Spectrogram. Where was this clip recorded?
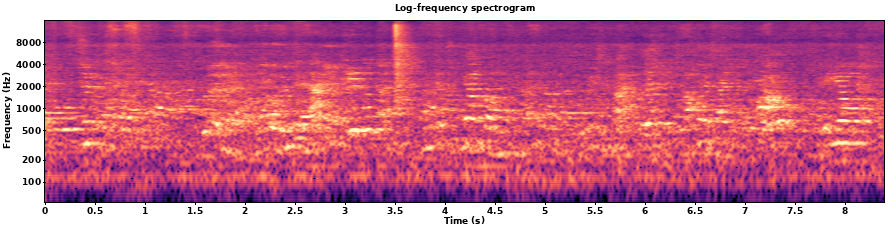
in a crowded indoor space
